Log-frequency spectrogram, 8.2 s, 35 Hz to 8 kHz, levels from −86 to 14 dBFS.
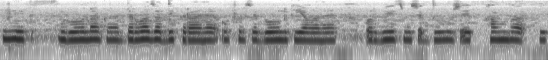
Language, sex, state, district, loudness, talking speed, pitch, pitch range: Hindi, female, Rajasthan, Bikaner, -15 LUFS, 145 wpm, 225 Hz, 215-230 Hz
